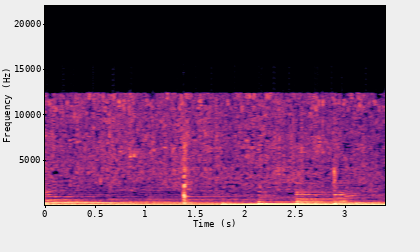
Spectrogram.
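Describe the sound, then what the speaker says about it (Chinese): Minced scallion, ginger and garlic stir-fry in hot oil in a wok, giving a steady, dense sizzle with occasional scraping stirs, close and continuous, with a low hum underneath. "油热之后下入葱姜蒜末，翻炒"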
